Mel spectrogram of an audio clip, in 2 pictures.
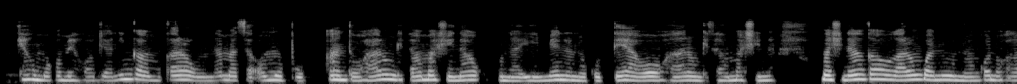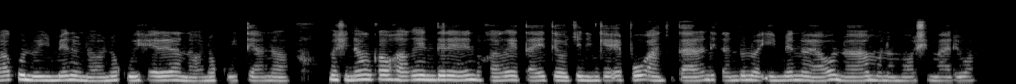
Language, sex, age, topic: Oshiwambo, female, 18-24, agriculture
